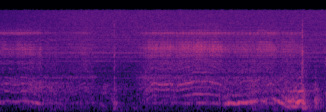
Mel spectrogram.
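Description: A man humming quietly, a low wavering "hmm" while he hesitates, with a faint hiss near the middle.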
